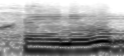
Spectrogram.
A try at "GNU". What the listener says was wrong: La palabra que se escribe GNU en castellano se pronuncia new. No GNU, sino new.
